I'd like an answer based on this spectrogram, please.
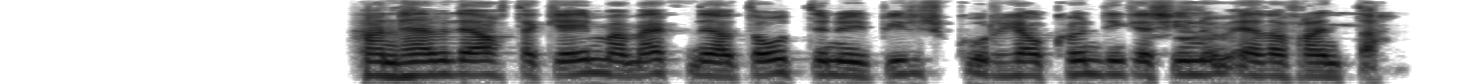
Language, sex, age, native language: Icelandic, male, 30-39, Icelandic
